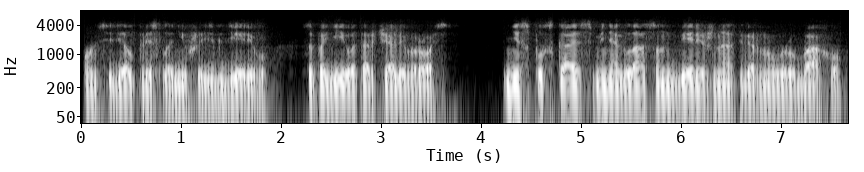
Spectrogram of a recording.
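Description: A man reading literary narration aloud in a measured, even way. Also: very deep voice. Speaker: audiobook reader. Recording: narrow phone-like sound.

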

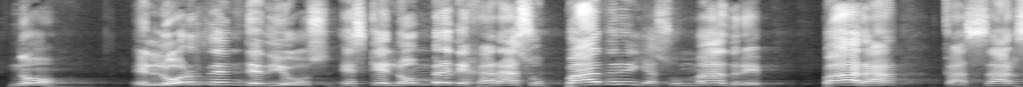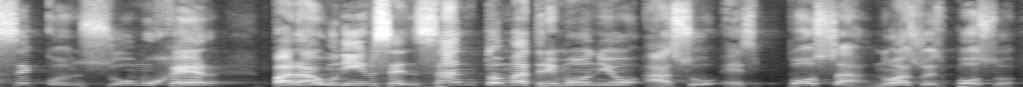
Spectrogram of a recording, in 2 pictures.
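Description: A preacher with a notably high-pitched voice. He delivers his sermon as a run of rhetorical questions, often closing a point with a short "¿no?". He slips into other voices when quoting people. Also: fairly bright tone. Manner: rhetorical questions with frequent tag "¿no?"; acts out quoted voices.

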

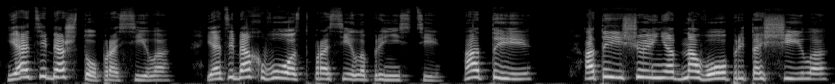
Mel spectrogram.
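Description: Woman reading a grumpy mad witch, high and loud, bossing everyone around. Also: big pitch swings, takes it slowly, full character voice. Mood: indignant. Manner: loud, scolding. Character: grumpy eccentric female witch, bossy and impatient.

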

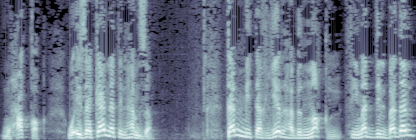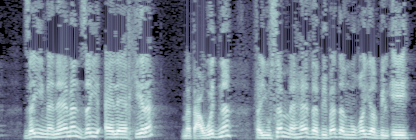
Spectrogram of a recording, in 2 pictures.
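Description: A man with an Egyptian accent teaching a recitation lesson on television, asking questions and answering them himself and drawing out the example words slowly. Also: sits high, expressive, slightly rough. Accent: Egyptian Arabic.

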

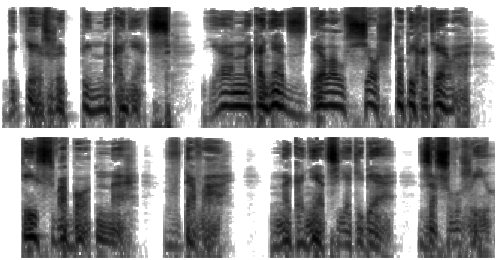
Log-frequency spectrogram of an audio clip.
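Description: A man voices a desperate, menacing man whispering in the dark. He breathes heavily and speaks low, slow and husky. The recording is dry and close. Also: expressive, no echo, exaggerated voice. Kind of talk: audiobook reading.

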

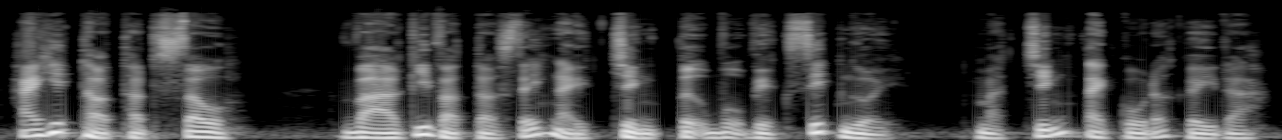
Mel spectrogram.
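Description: A man voicing a calm, formal uniformed interrogator in a horror story. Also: lowish voice, a little fast, breathy edge, no echo, studio quality.

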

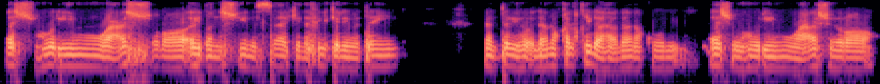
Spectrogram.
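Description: A man teaching tajweed. He recites words slowly and carefully, then explains each rule in a plain voice. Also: on the low side, no room sound. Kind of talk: tajweed lesson with slow demonstrative recitation. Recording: dull, dry close recording.

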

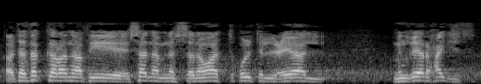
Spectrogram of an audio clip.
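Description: A middle-aged man preaching a mosque lesson, animated and exhorting, full of rhetorical questions. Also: a little high, fairly quick. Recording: dull lo-fi mosque recording with faint noise.

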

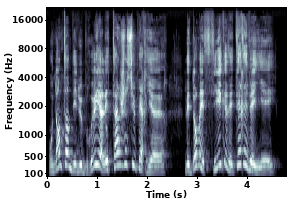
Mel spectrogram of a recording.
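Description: An audiobook narrator reading an old crime novel in a measured, expressive storytelling manner. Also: medium pitch.

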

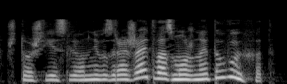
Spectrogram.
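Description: A patient, level-headed doctor who explains things calmly and reassuringly, as a woman reads him. The voice is fairly high, with a dark, mellow warmth throughout. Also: close to an everyday voice. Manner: measured, explaining, unhurried. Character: calm, patient male doctor, head of asylum.

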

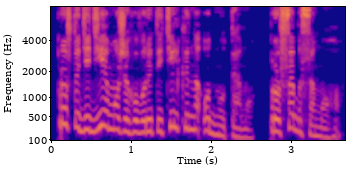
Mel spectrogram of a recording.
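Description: A charming young man, voiced by a female reader, speaks smoothly and amiably, his tone rising brightly. Close and dry audiobook sound. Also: on the high side, big pitch swings, fast, no room sound, voice pushed up. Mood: friendly.

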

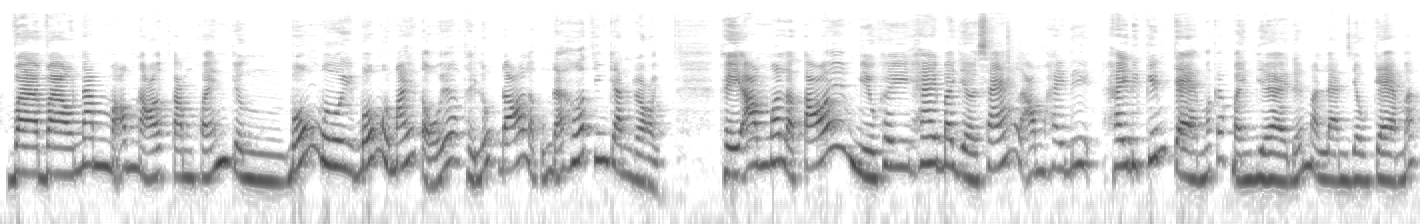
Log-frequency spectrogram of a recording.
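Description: Chatty woman telling ghost stories. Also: normal speed. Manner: chatty, addresses listeners directly, lively pitch swings. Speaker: ghost story narrator. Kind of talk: casual spoken storytelling.

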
